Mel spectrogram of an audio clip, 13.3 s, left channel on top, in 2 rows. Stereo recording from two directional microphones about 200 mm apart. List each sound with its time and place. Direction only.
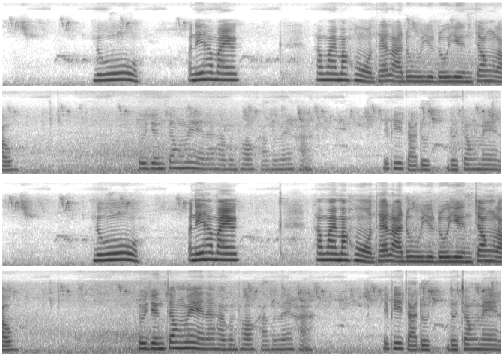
1.2 s speech: centre (ahead or behind)
8.4 s speech: 25° right (ahead or behind)
10.0 s speech: 5° right (ahead or behind)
